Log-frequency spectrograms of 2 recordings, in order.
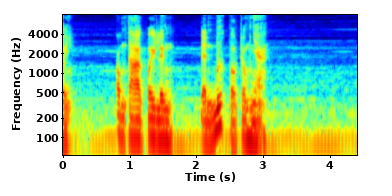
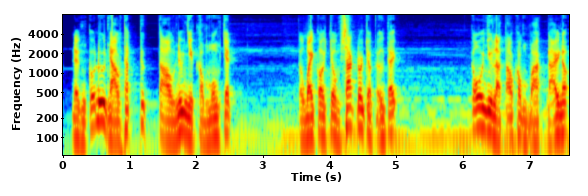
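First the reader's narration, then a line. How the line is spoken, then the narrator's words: Harsh menacing voice. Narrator (Vietnamese): Ông ta gằn giọng nói thêm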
